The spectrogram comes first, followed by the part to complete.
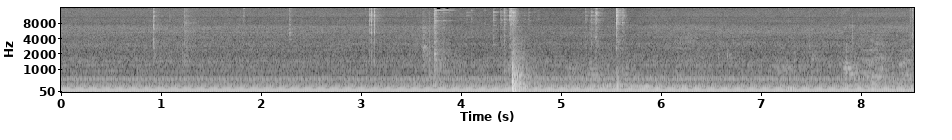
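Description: Metal surgical instruments clinking in short, sharp clicks, about half a dozen, the loudest about halfway through, over a steady low hum.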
